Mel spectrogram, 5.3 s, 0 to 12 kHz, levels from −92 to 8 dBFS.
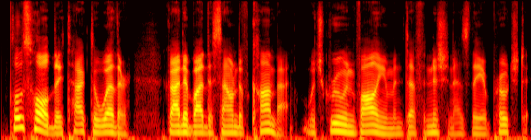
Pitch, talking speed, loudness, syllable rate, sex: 120 Hz, 235 wpm, -23 LUFS, 7.4 syllables/s, male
